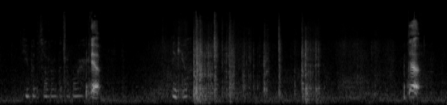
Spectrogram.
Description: I was curious as to what my hiccups sounded like.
